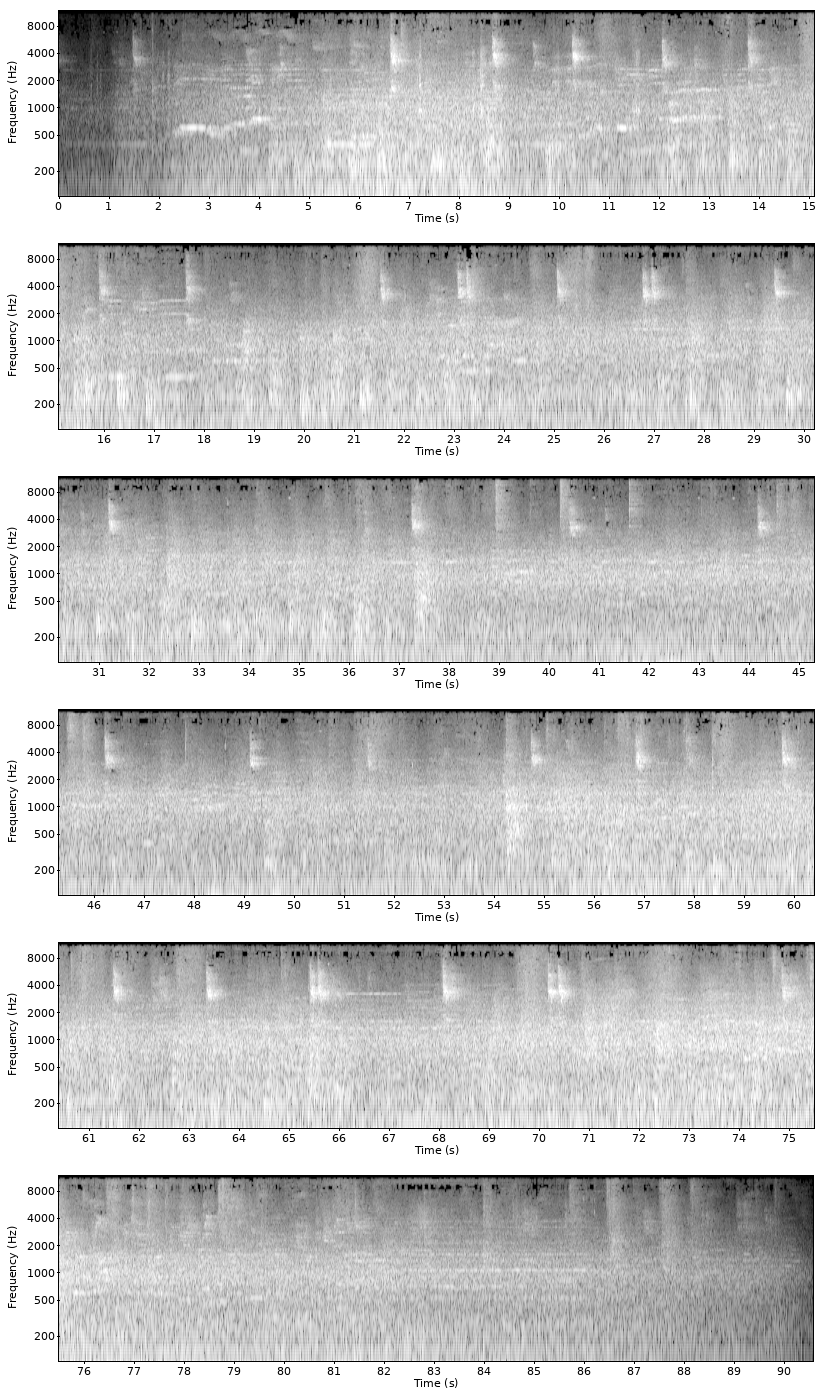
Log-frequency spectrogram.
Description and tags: ohio city
sound if birds and a radio at a train station
ambiance, birds, field-recording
